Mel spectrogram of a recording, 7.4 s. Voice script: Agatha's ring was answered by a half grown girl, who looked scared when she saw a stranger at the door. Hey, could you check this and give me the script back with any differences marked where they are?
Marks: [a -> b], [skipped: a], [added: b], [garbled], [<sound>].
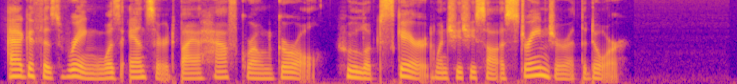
Agatha's ring was answered by a half grown girl, who looked scared when she [added: she] saw a stranger at the door.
